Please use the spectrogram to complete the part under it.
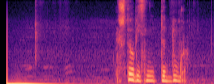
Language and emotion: Russian, angry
